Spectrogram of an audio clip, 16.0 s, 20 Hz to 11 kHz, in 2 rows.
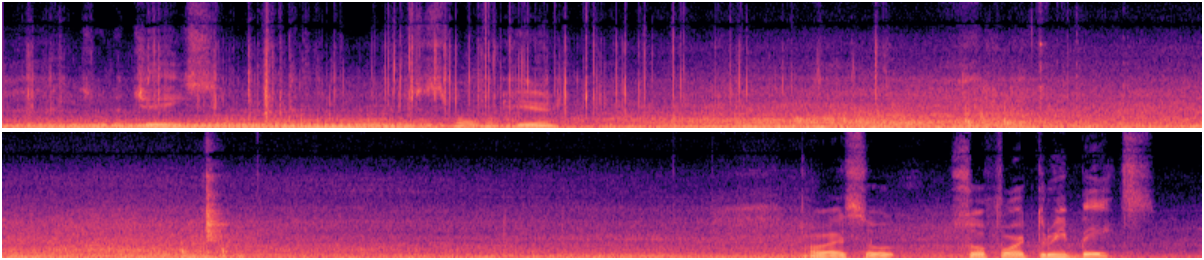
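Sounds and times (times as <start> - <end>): passing motor traffic: 0.0 - 16.0.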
